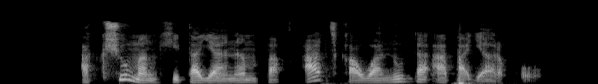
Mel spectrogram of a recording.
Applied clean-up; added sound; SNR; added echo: classical method spectral subtraction.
